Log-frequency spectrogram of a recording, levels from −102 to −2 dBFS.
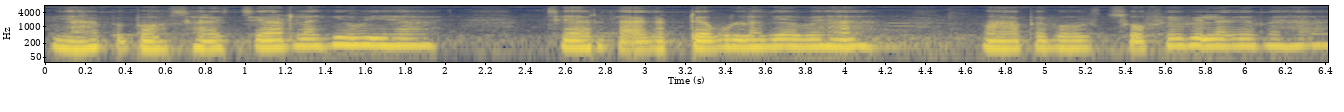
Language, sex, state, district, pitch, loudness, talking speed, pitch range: Hindi, male, Haryana, Charkhi Dadri, 140 Hz, -18 LUFS, 215 wpm, 125-155 Hz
